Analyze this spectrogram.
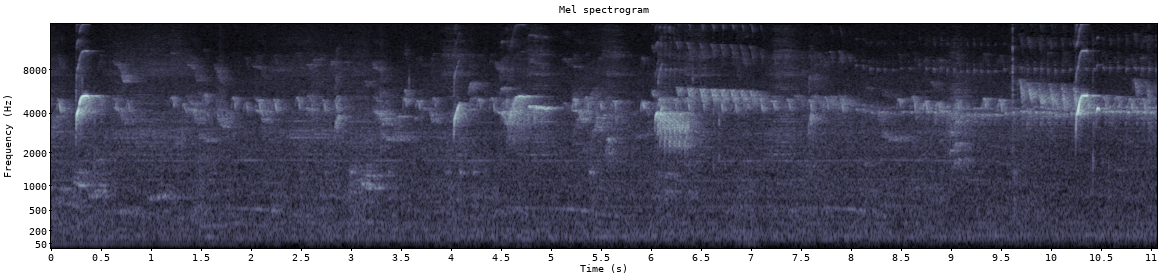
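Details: A male canary of the Bon colour variety, yellow and black, sings a long, continuous high song of rolling trills and buzzy phrases broken by sharp chips, with faint background noise.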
